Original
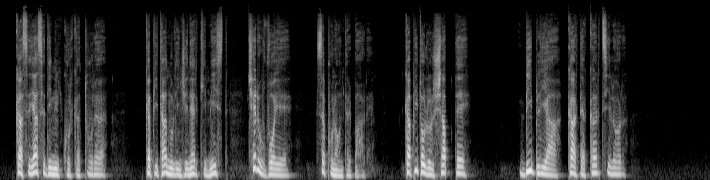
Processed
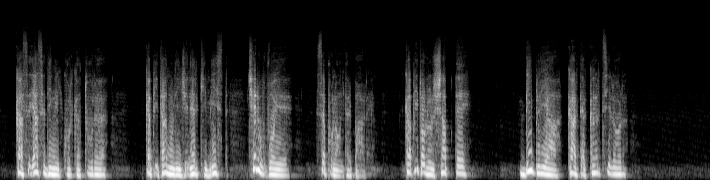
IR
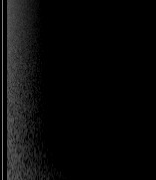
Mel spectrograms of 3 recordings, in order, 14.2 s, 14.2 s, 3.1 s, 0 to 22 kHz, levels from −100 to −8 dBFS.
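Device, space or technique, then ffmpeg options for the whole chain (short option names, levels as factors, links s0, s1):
barber-pole flanger into a guitar amplifier: -filter_complex "[0:a]asplit=2[s0][s1];[s1]adelay=5.2,afreqshift=-2[s2];[s0][s2]amix=inputs=2:normalize=1,asoftclip=type=tanh:threshold=0.1,highpass=100,equalizer=f=130:t=q:w=4:g=6,equalizer=f=240:t=q:w=4:g=8,equalizer=f=420:t=q:w=4:g=-7,lowpass=f=3400:w=0.5412,lowpass=f=3400:w=1.3066,lowshelf=f=140:g=4.5,volume=2.51"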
